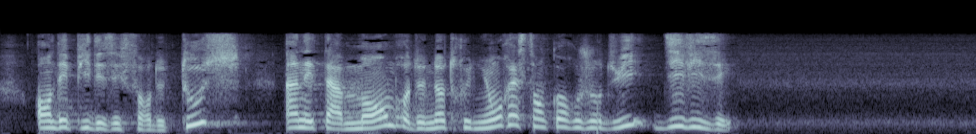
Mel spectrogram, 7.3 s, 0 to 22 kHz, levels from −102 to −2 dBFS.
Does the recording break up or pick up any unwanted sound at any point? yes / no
no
